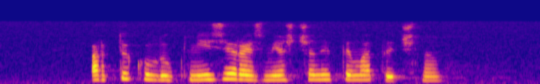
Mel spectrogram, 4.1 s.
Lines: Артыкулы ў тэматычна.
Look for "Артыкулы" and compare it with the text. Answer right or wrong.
right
